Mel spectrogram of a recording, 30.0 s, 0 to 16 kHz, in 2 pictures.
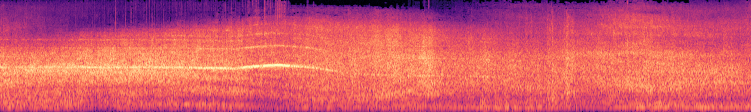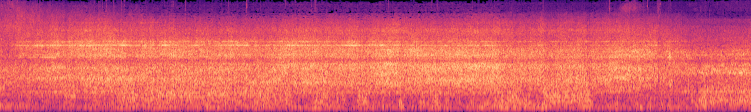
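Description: Jet engines of a four-engine Boeing 747-400 on final approach passing low overhead, a loud roar with a high fan whine that bends down in pitch about five seconds in as it goes by. Later, another jet airliner's engines give a steady roar with a thin high whine.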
